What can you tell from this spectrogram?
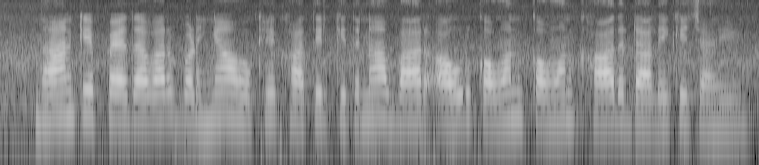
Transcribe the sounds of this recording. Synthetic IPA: d̪ʱjaːnkepɛːd̪aːʋaːɾbəɽ̤ijãɦoːkʰekʰaːt̪ɪɾkɪt̪nabaːɾɔʊɾkəʋənkəʋənkʰaːd̪ɖaːleket͡ʃaːɦieː

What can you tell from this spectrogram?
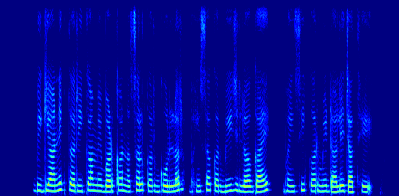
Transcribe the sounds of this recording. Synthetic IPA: ʋɪɡjaːnɪkt̪ɐɾiːkamẽbɐɽ̤kanɐsəlkəɾɡoːləɾbʱə̃ɪ̃sakəɾbiːd͡ʒlɐɡaːe | bʱə̃ɪ̃sikəɾmẽɖaːled͡ʒaːt̪eː

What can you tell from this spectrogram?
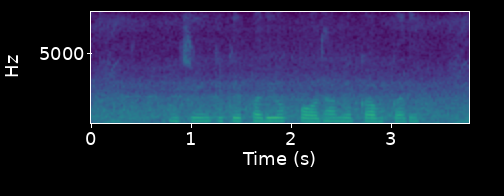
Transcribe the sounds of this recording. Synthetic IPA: d͡ʒɪŋkkepəɾjoːɡ̚pɔːd̪ʱamẽkɐbkəɾeː

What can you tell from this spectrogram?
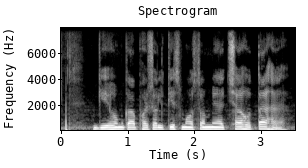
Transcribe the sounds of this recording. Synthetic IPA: ɡeːɦʊmkapʰɐʃəlkɪsmɔːsəmːẽɐtːʃʰaɦoːt̪aɦɛː

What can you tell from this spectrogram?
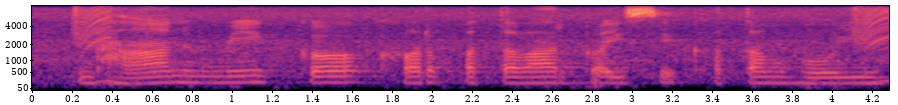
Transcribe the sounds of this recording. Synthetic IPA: d̪ʱanmẽkəkʰəɾpət̪ːʋaːɾkəɪsekʰət̪əmɦoi

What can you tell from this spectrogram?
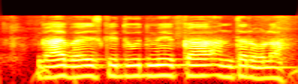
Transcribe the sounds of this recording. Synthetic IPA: ɡaːjebʱaɪsked̪uːd̪mẽkaɐ̃nt̪əɾɦoːlaː

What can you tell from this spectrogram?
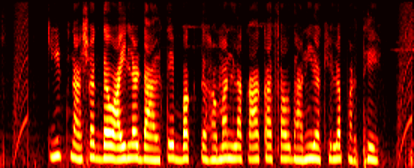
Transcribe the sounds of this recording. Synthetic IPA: kiːʈnaʃəkd̪əʋailaɖalt̪ebəkt̪ɦəmənlakakasawd̪ʱaniɾəkʰelapəɾt̪ʰe

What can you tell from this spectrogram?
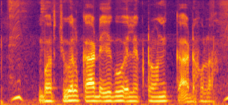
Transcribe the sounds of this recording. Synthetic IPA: bʱəɾt͡ʃṵəlkaːɾɖeɡoɪleːkʈɾoːnɪkːa̰ːɾɖhoːla

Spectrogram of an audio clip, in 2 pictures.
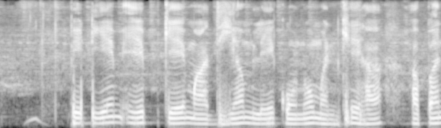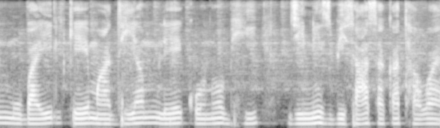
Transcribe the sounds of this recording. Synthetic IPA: peːʈiemeːpkemaːd̪ʱɪjəmlekoːnomənkʰeɦaɐpənmoːbaːɪlkemaːd̪ʱijəmlekoːnobʱi | d͡ʒinisbɪsasəkət̪ʰaʋaɛ

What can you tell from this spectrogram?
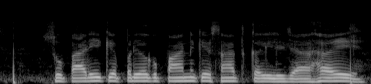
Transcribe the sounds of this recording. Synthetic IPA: sopaɾikepɾəjoːɡpankesat̪ʰkəɪld͡ʒaɦəe

